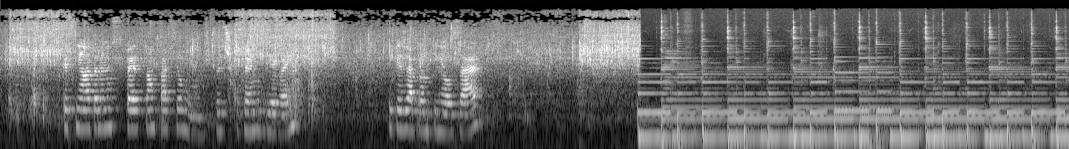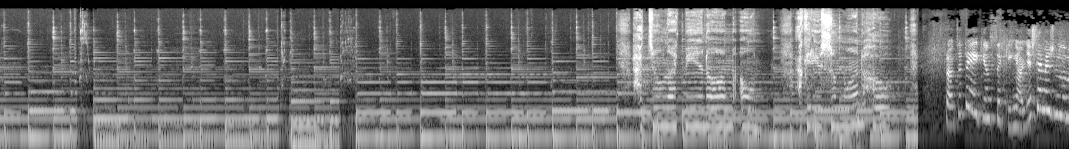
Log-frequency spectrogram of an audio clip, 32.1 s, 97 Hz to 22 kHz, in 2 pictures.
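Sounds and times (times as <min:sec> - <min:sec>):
strummed acoustic guitar: 0:09.6 - 0:29.9.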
